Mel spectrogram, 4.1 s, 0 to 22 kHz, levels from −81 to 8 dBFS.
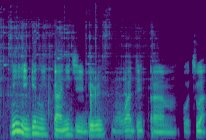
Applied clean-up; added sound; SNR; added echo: neural mask model RNNoise.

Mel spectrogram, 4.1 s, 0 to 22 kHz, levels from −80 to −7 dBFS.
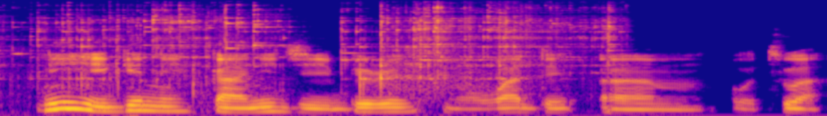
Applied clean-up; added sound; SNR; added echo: none; Glass; 4 dB; none.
